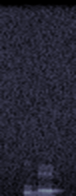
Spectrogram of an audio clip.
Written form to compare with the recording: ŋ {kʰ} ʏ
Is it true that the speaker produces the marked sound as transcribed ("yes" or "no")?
no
